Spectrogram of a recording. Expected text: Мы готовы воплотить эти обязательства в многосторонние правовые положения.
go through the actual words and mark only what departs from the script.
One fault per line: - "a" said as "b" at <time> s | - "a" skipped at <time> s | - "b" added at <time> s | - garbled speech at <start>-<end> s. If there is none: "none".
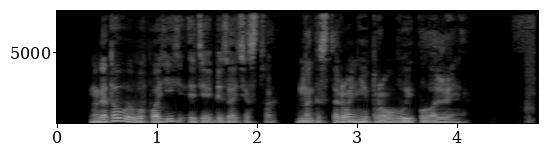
none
